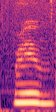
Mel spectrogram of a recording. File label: "room", English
